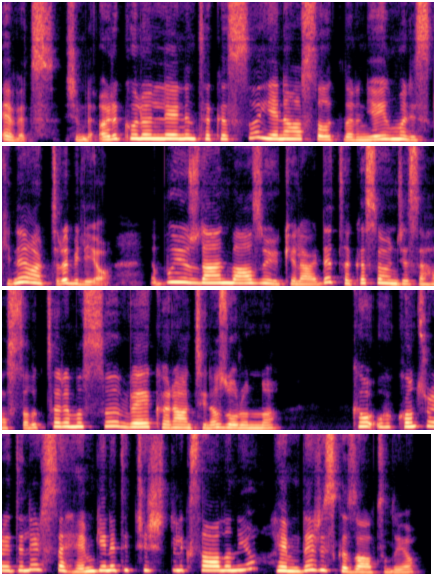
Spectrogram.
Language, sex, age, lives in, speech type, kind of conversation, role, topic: Turkish, female, 30-34, Estonia, read, expert-assistant, expert, Dünyadaki tüm arılar bir anda kaybolsaydı, ekosistemde ve insan yaşamında neler değişirdi? Hangi önlemlerle bu eksikliği telafi edebilirdik?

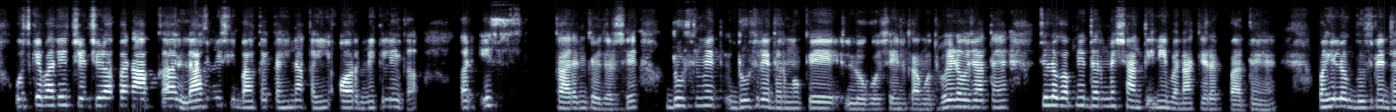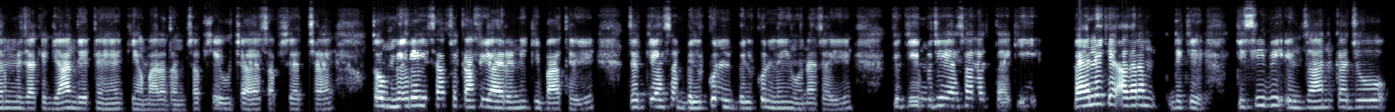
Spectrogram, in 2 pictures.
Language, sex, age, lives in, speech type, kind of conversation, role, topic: Hindi, male, 18-19, India, conversation, unstructured, none, क्या धर्म समाज में एकता बढ़ाता है या अलगाव पैदा करता है?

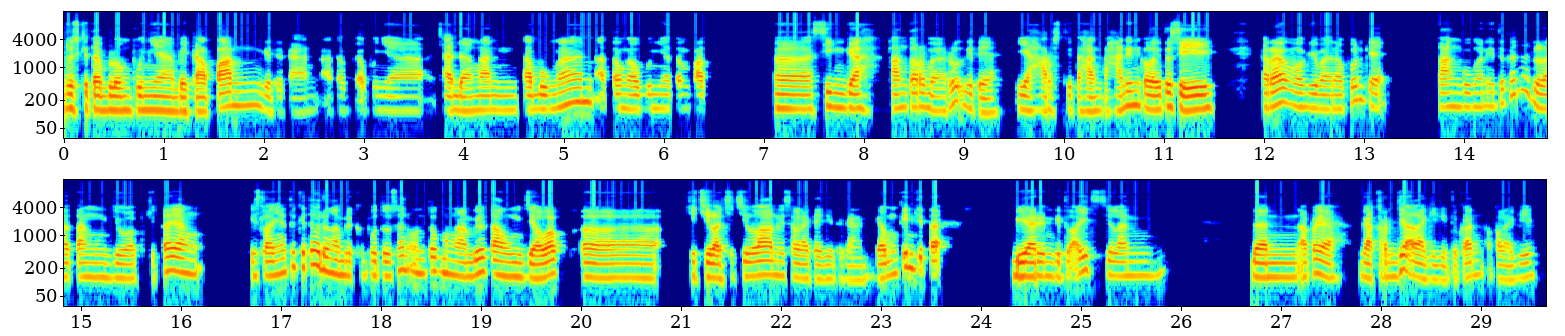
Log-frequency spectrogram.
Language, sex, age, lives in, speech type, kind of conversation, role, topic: Indonesian, male, 25-29, Indonesia, conversation, podcast, guest, Bagaimana kamu memilih antara gaji yang lebih tinggi dan budaya kerja yang lebih baik?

